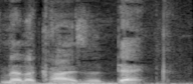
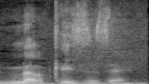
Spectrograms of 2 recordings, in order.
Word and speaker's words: Melchizedek: In the story, the messenger of righteousness is Melchizedek or Melchizedek, as some people pronounce. It's really Melchizedek.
